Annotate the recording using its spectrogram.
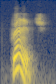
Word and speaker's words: Greenwich: Greenwich. That's the name of the place. It's spelled as if it were pronounced Greenwich, but it's called Greenwich.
